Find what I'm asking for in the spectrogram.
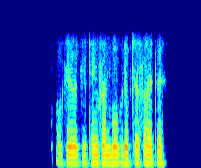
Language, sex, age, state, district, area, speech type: Telugu, male, 18-30, Andhra Pradesh, Sri Balaji, rural, conversation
